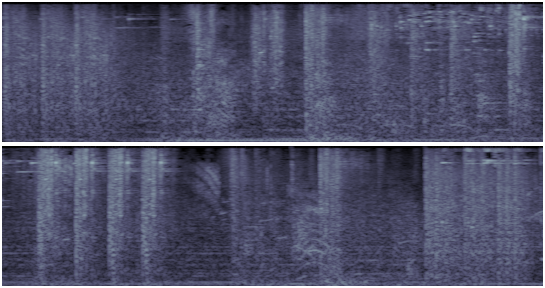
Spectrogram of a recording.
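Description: Heavy gunfire is exchanged between police officers and bank robbers outside a bank. Many overlapping shots and rapid bursts form a dense, continuous, loud barrage.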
